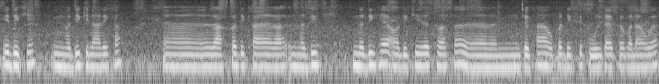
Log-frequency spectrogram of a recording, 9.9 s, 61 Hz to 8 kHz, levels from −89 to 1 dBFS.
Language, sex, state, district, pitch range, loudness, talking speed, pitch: Hindi, male, Bihar, Jahanabad, 165-180 Hz, -16 LUFS, 170 wpm, 170 Hz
